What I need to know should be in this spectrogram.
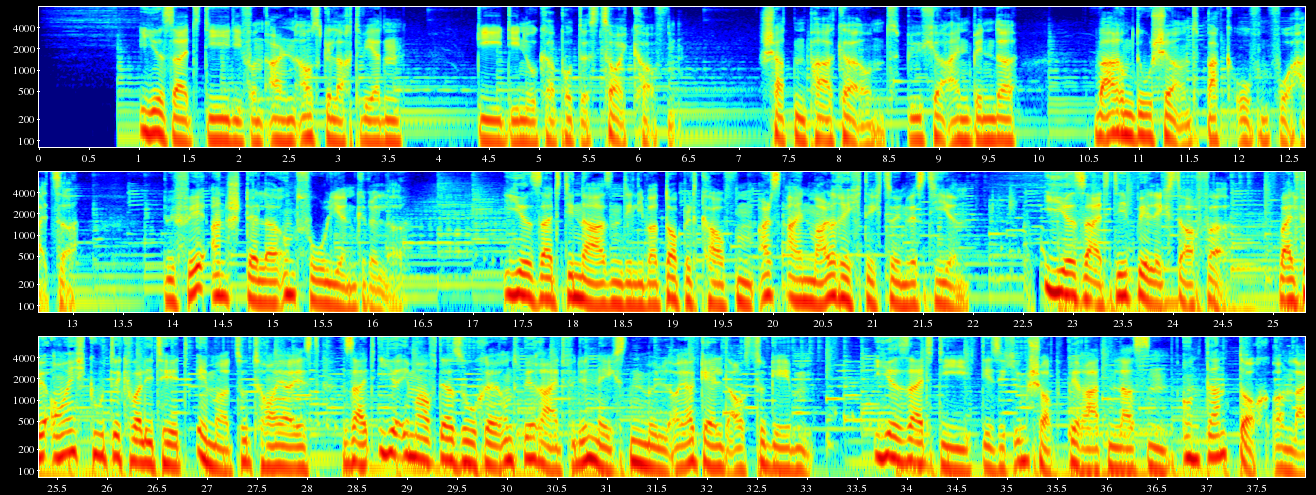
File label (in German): Werbung music; Billigsdorf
